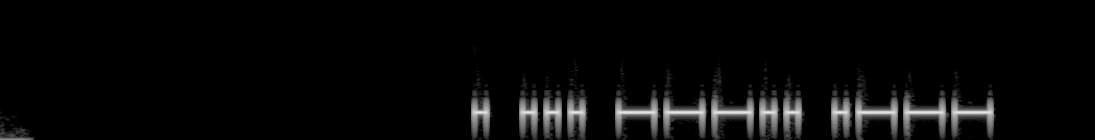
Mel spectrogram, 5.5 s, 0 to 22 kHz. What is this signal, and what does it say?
Morse code, heard as a keyed tone, about 20 wpm, 700 Hz. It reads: ES8J
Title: DXCC-100 Call Signs - 4 Characters - 20wpm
